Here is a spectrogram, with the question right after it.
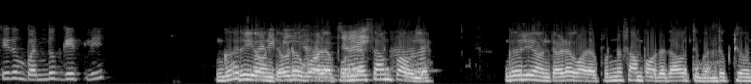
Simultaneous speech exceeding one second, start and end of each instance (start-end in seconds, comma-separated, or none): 2.3-4.2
